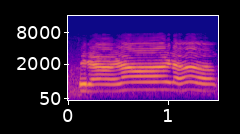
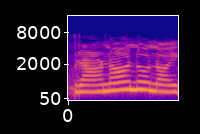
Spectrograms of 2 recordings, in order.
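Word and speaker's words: প্রাণান্: মুদান সামানকম প্রাণ কল্যাণা ঠিক আছে প্রাণ নয় কিন্তু প্রাণান ন এর নিচে হসন্ত আছে না তারপর তিনটি স এর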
